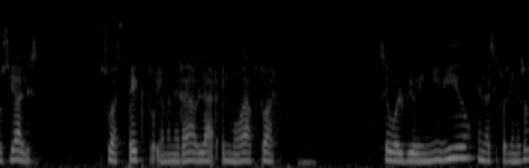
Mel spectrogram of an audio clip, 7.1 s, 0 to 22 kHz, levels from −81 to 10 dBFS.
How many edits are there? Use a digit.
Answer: 1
